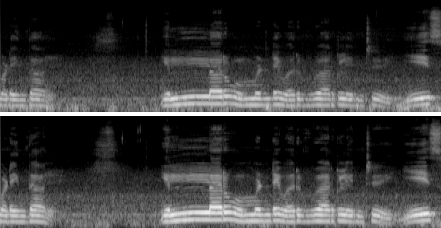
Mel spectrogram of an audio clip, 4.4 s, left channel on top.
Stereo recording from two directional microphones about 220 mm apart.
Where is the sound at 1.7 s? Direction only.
65° right (ahead or behind).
